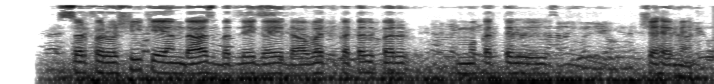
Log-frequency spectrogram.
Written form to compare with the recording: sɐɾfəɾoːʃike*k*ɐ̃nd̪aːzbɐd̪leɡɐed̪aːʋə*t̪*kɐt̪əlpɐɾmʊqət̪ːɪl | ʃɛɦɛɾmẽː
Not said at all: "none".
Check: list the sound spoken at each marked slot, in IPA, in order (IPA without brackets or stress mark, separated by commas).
none, t̪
